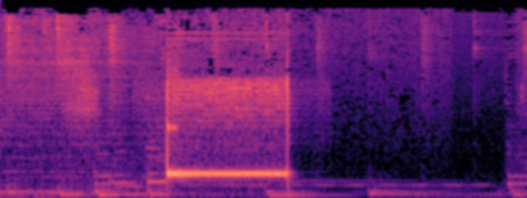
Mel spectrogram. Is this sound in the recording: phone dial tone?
yes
